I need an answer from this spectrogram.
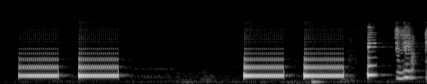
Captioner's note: phone rings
